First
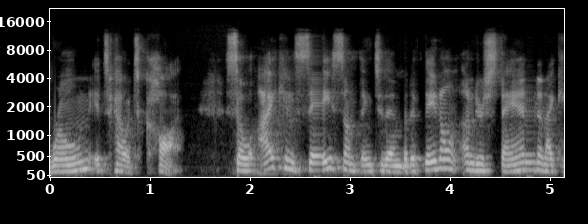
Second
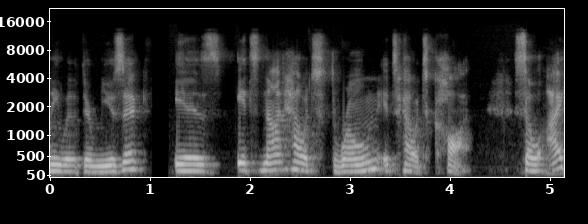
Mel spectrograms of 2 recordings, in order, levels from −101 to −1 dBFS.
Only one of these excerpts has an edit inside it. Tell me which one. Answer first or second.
second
